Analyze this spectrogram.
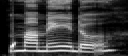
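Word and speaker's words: マーメイド: Anyways, so, mameido. Mameido is how you say mermaid in like the loan word.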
